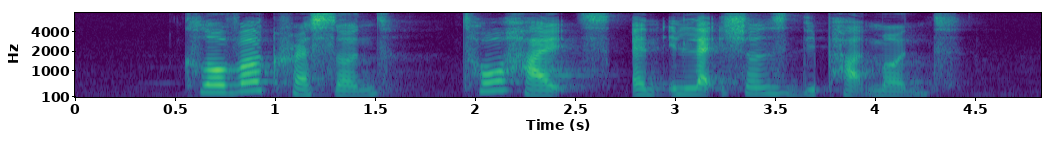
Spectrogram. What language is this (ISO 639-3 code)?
eng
